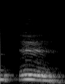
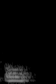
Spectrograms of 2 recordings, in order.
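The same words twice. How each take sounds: First: او said as a long rounded "ö"; German ö sound. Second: او said as a back "oh"; plain o contrast. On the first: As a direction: say او as ö, "eh" through rounded lips. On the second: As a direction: say او as a simple o, without umlaut. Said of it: "نه او". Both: Shown as a demonstration.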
